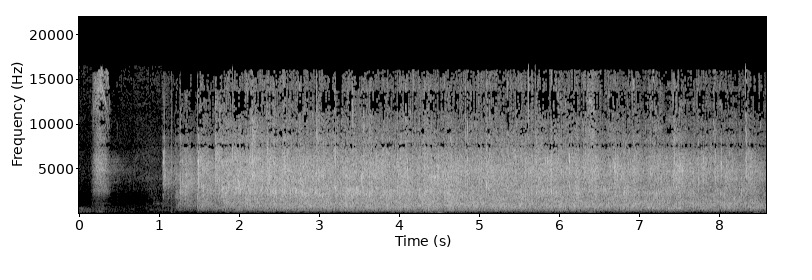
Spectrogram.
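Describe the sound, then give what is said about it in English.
An audience applauds to welcome a guest: after a quiet first second, dense, even clapping swells in and holds steady and loud until the end. “So I would like you to give Shane a warm welcome.”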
